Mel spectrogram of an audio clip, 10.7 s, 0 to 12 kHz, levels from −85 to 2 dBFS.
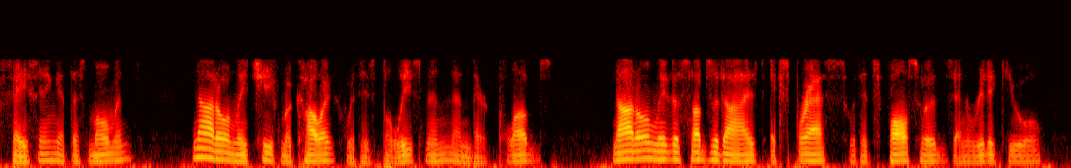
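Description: A buzzy, gravelly roughness sits on the speech from start to finish, with nothing audible above 4 kHz. That is the GSM full-rate codec, which rebuilds the voice from a vocal-tract model driven by sparse regular pulses, at a rate that fits 13 kbps.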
